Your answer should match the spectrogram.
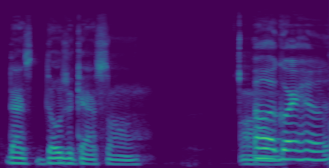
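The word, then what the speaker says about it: Agoura Hills: Hey, tell me about how you got casted, and how do you pronounce that's Doja Cat song? Agora Hills. Agora Hills, yeah.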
